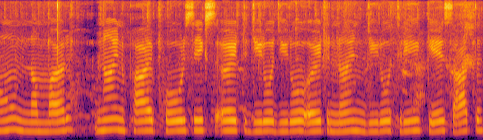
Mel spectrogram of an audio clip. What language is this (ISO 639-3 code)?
mai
